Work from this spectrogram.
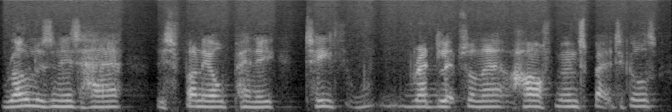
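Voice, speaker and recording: A man's voice: sits high, level tone, normal speed, darkish tone. A British man giving opinionated interview talk in an emphatic, theatrical manner.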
